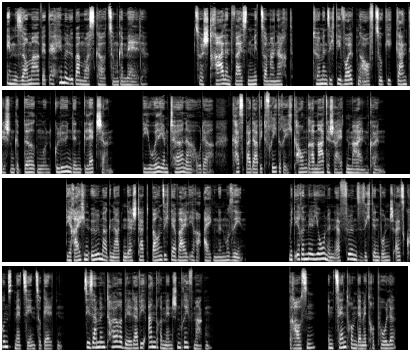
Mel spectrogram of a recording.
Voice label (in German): Kommentar, Neutral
